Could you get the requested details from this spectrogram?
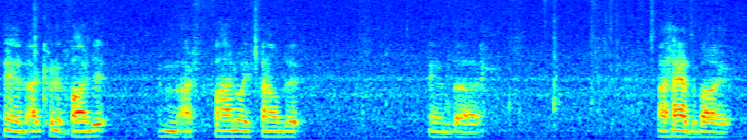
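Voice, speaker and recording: A young man chatting through a casual haul video in a mid-pitched voice, rambling and circling back with frequent ums. He sits in a small bedroom, recorded on the camera's own mic, with a faint hiss in the background. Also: fairly bright tone, low-quality recording. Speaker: vlogger. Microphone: camera mic, seated facing camera.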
